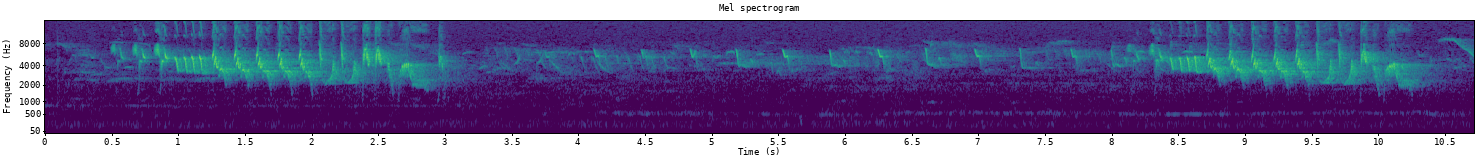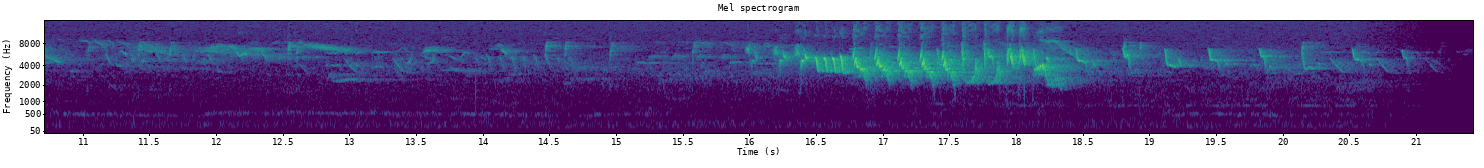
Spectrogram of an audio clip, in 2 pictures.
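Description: A bird sings three bright, rapid bursts of trilling song, each lasting a couple of seconds and spaced about seven seconds apart, with softer twittering in between and no voices.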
